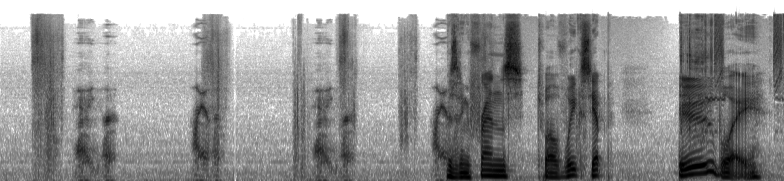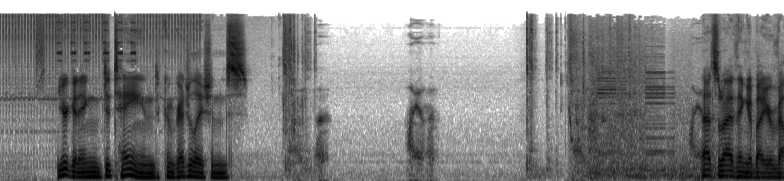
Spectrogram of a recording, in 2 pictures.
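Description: Papers shuffle and slide on a desk.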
